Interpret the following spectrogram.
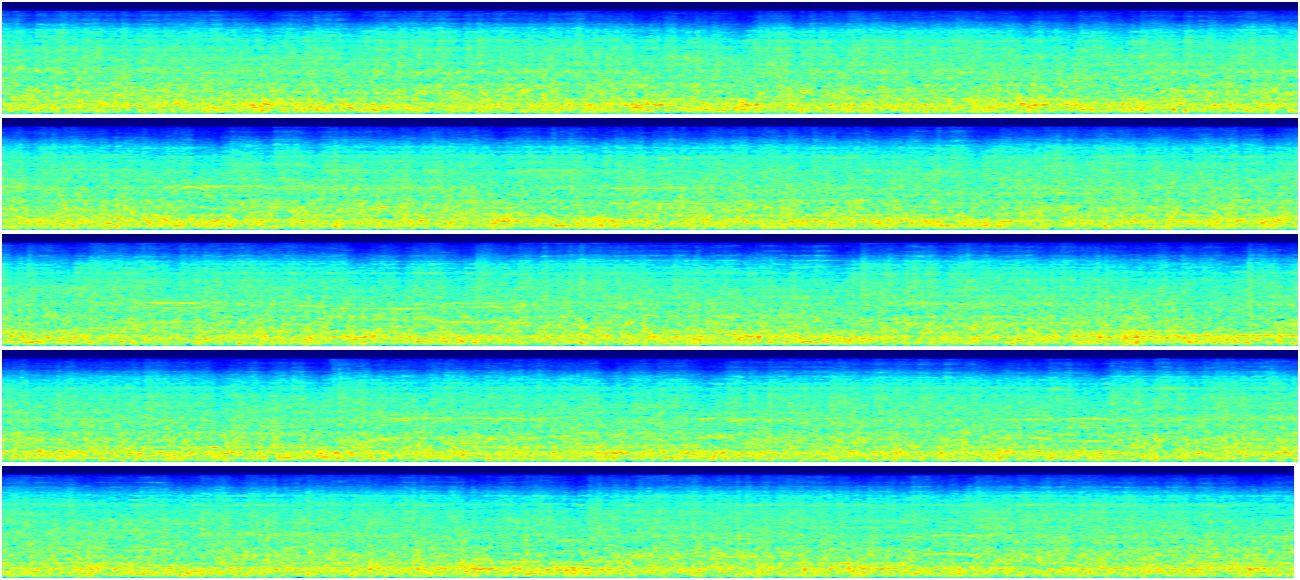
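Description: Freight train of open-top wagons passing close by at speed: a steady, loud rumble and clatter of steel wheels on the rails that continues unbroken.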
